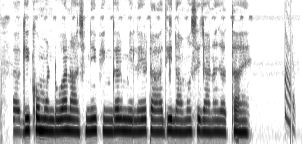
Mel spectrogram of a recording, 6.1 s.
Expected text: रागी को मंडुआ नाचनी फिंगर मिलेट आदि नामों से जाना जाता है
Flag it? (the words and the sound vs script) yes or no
yes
